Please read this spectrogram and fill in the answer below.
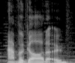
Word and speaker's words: affogato: Up next, we got a dessert, and I'm having troubles pronouncing this one, but I think it's pronounced Affogato, not to be confused with an avocado.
